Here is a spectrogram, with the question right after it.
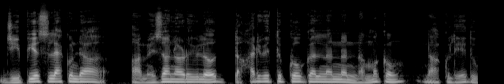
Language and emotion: Telugu, fearful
